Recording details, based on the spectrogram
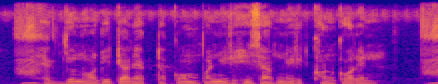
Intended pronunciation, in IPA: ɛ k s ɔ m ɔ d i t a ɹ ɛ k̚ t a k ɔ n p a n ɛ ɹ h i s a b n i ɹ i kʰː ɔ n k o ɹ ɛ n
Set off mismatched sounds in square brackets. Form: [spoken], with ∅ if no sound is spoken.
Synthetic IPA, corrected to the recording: ɛ k [z] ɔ [n] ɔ d i t a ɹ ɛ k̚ t a k ɔ [m] p a n [i] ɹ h i s a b n i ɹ i kʰː ɔ n k [ɔ] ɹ ɛ n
